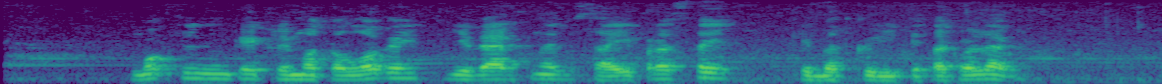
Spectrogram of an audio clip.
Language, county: Lithuanian, Kaunas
